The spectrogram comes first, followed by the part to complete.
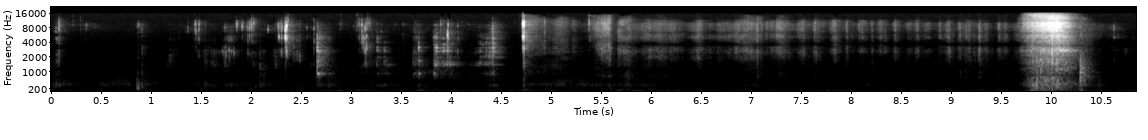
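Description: A person chewing a spicy pan-fried chicken dumpling close to the microphone, with many small wet, crunchy clicks in the first half. Then a long soft rustle while a tissue is held to the face, and a short loud rush of noise just before the end.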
